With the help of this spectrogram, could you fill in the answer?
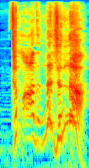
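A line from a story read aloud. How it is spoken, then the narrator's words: Roaring. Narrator (Chinese): 我见状，吼道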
